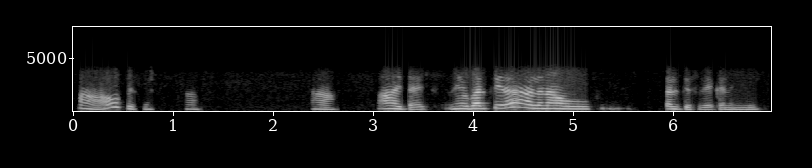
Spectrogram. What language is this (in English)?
Kannada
